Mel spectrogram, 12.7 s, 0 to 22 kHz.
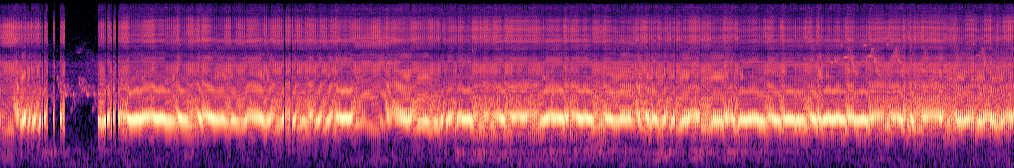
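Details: One large 17-year cicada of a yellow-brown-striped variant, recorded at close range. A brief rustling gap opens before an unbroken, even, high whine that sags once and then drones steadily on to the end.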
